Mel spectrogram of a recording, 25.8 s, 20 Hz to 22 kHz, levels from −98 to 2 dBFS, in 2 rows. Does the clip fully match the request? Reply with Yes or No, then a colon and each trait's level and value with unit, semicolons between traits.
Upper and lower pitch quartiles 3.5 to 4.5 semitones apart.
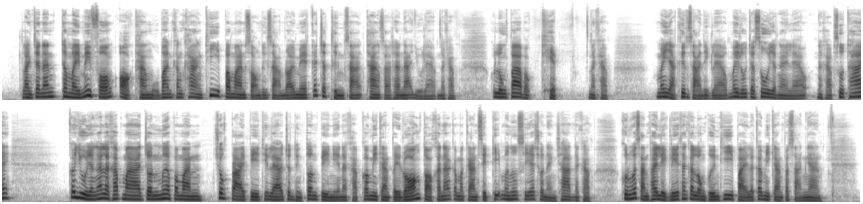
No: average, 5.1 semitones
